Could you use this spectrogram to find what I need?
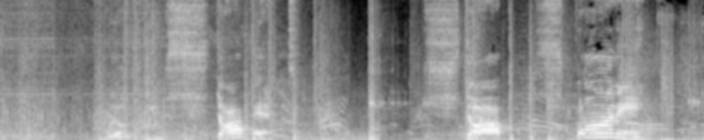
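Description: Light punches and zapping effects land in a quick scuffle.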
